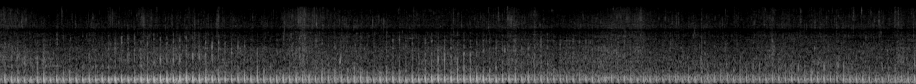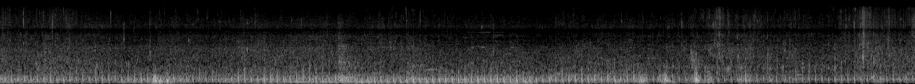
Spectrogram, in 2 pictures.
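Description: Scrap-handling crawler crane's diesel engine running steadily, a low hum with a fast even throb, while its orange-peel grapple works the scrap pile; a few short knocks of metal scrap stand out, the clearest about eleven seconds in and again near sixteen seconds.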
